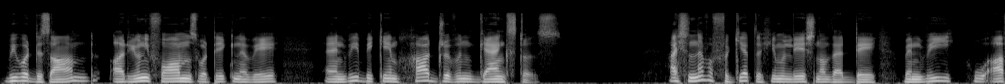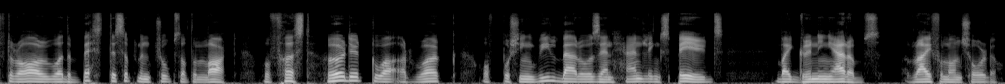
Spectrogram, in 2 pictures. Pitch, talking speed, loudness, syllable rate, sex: 130 Hz, 160 wpm, -21 LUFS, 5.4 syllables/s, male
